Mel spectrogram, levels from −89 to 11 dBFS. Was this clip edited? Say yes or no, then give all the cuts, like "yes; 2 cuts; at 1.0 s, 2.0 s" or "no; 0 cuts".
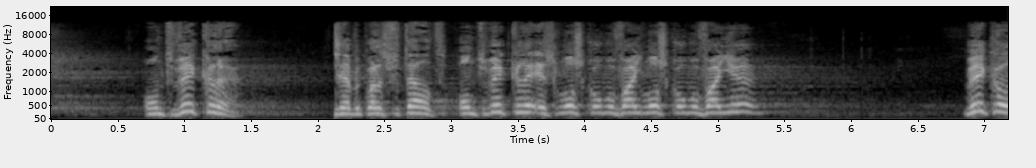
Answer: yes; 2 cuts; at 2.1 s, 4.4 s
